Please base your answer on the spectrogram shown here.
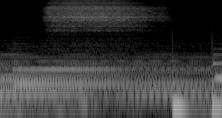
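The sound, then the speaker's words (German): A deep breath drawn in through the nose during a guided relaxation exercise: a steady, airy hiss lasting just over a second, set over soft sustained background music. “Nehmen wir noch einen gemeinsamen Atemzug. Atme tief durch deine Nase ein”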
